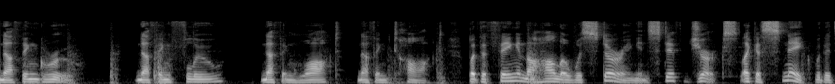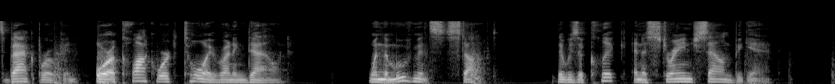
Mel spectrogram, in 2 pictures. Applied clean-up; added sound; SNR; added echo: neural mask model RNNoise.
